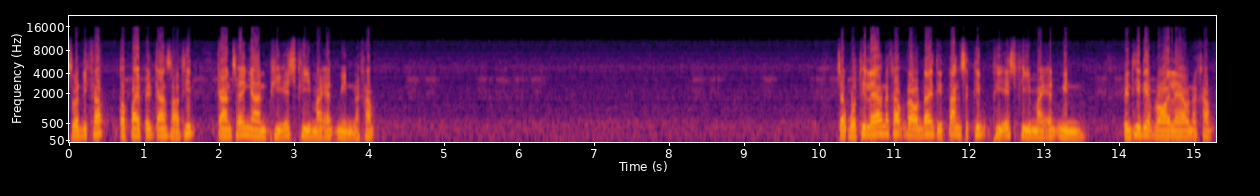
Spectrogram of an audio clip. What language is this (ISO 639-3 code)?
tha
